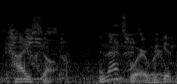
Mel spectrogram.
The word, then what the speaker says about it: Caesar: In the original Latin, the name would have been pronounced Kaisar.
